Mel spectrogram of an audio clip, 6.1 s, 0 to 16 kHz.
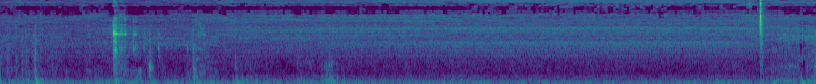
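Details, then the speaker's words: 1990 BMW 735i air conditioning: faint steady airy hiss from behind the dash, refrigerant leaking and system empties within 24 hours; soapy water on joints showed no bubbles, owner suspects the evaporator, not the expansion block. "there is hissing coming from in here okay i i've sprayed down all these joints and with soapy water and nothing never changed the tone of the air leak and no bubbles"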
